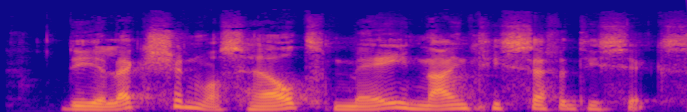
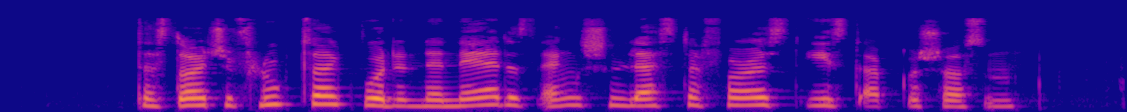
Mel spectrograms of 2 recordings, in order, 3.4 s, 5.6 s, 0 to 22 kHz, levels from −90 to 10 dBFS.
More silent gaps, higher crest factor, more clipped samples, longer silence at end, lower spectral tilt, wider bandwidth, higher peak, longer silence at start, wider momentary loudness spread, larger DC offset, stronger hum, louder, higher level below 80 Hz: neither; about the same, 18 dB vs 20 dB; neither; second, 0 s vs 0.55 s; about the same, -4.5 dB/octave vs -3.5 dB/octave; first, 14.5 kHz vs 11.5 kHz; first, -2 dBFS vs -8 dBFS; second, 0.3 s vs 0.7 s; second, 7 LU vs 12 LU; neither; neither; first, -20 LUFS vs -26 LUFS; first, -60 dBFS vs -84 dBFS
